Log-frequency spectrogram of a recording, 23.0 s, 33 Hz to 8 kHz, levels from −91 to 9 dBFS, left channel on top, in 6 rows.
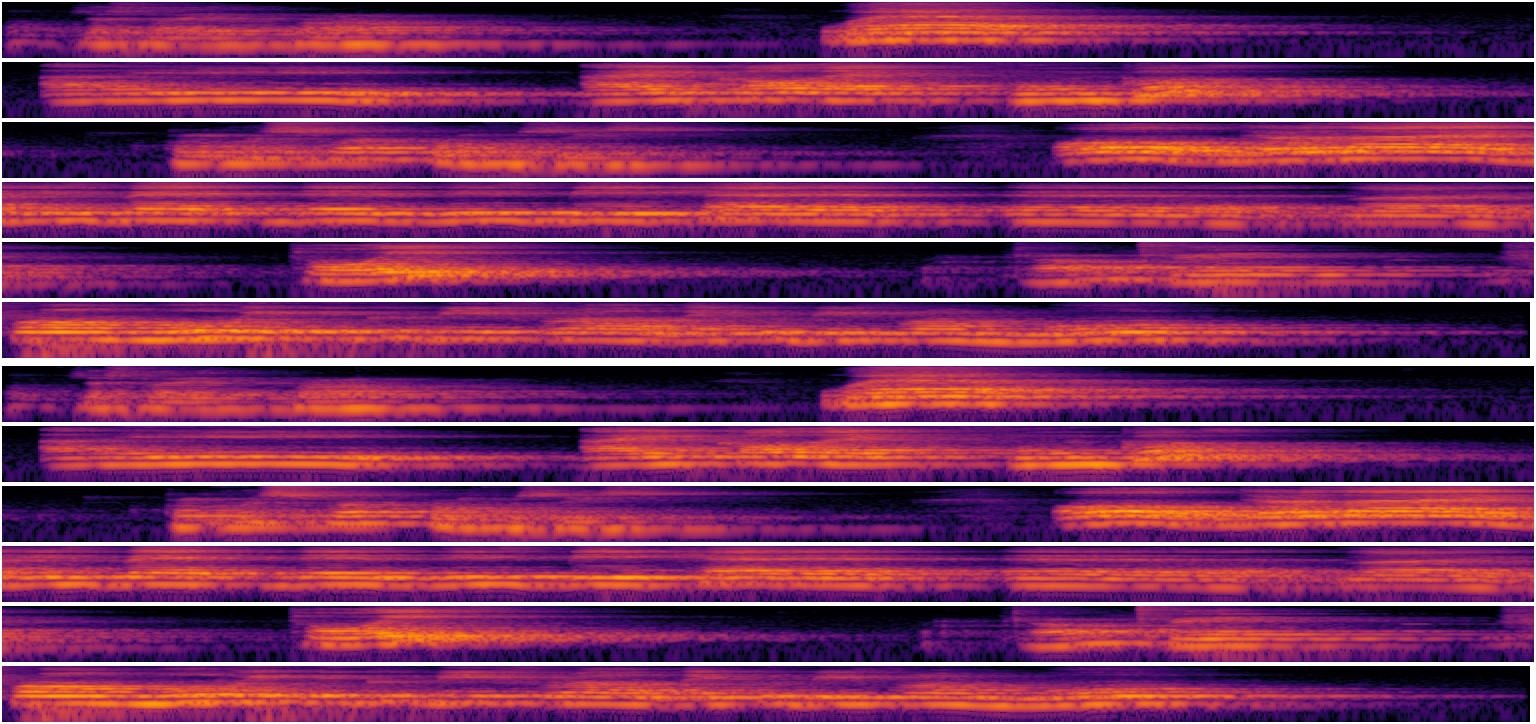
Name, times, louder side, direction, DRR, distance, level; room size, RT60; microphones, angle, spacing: voice 1, 0.2-1.0 8.1-9.3 17.8-18.6, right 1 dB, 65° right, -2 dB, 0.6 m, -30 dB
voice 2, 2.0-2.5 3.9-4.8 5.3-6.0 6.3-6.9 10.3-13.7 14.0-15.3 16.0-16.5 19.1-22.0, right 1 dB, 20° right, -5 dB, 0.9 m, -23 dB
3.2 x 2.5 x 4.3 m, 1.2 s
head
